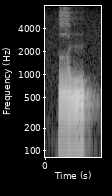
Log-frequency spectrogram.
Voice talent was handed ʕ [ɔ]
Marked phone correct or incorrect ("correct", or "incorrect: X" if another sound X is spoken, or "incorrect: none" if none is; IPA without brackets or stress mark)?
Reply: correct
